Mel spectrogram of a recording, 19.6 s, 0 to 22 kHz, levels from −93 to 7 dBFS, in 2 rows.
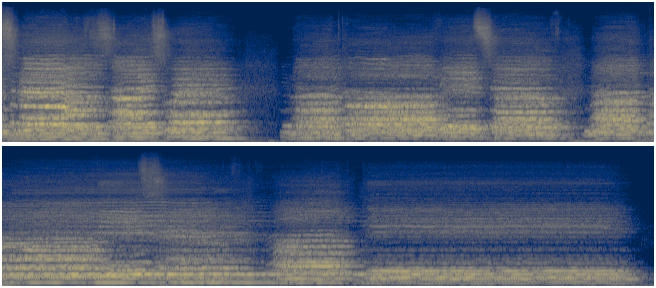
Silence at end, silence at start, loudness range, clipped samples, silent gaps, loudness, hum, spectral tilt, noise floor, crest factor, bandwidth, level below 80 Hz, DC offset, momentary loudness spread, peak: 0.25 s; 0 s; 6 LU; under 0.1%; none; -25 LUFS; none; -5.5 dB/octave; -55 dBFS; 18 dB; 15.5 kHz; -54 dBFS; under 0.1%; 11 LU; -6 dBFS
